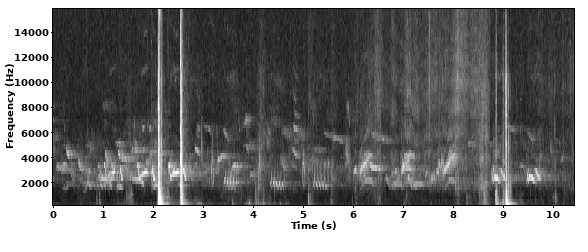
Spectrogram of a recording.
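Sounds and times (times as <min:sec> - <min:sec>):
2015 Opel convertible roof opening automatically: 0:01.0 - 0:05.3, 0:08.5 - 0:10.4.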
